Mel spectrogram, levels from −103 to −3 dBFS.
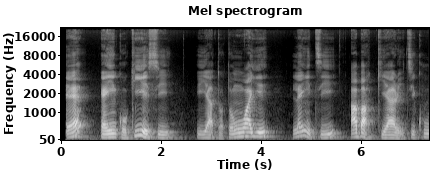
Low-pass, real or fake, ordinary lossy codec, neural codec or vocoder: none; fake; none; vocoder, 48 kHz, 128 mel bands, Vocos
